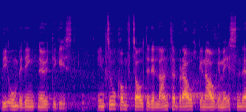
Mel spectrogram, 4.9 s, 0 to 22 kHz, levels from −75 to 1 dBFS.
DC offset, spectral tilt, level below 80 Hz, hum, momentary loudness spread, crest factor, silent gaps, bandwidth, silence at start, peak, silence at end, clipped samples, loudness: under 0.1%; -5.5 dB/octave; -70 dBFS; none; 11 LU; 16 dB; none; 13.5 kHz; 0.05 s; -10 dBFS; 0 s; under 0.1%; -26 LUFS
